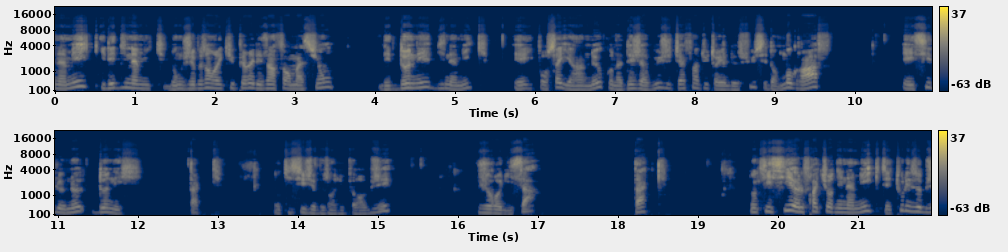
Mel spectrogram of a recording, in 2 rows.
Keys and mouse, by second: 6.8 click, 8.9 click, 10.1 click, 13.9 click, 15.3 click, 16.7 click, 19.0 click.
